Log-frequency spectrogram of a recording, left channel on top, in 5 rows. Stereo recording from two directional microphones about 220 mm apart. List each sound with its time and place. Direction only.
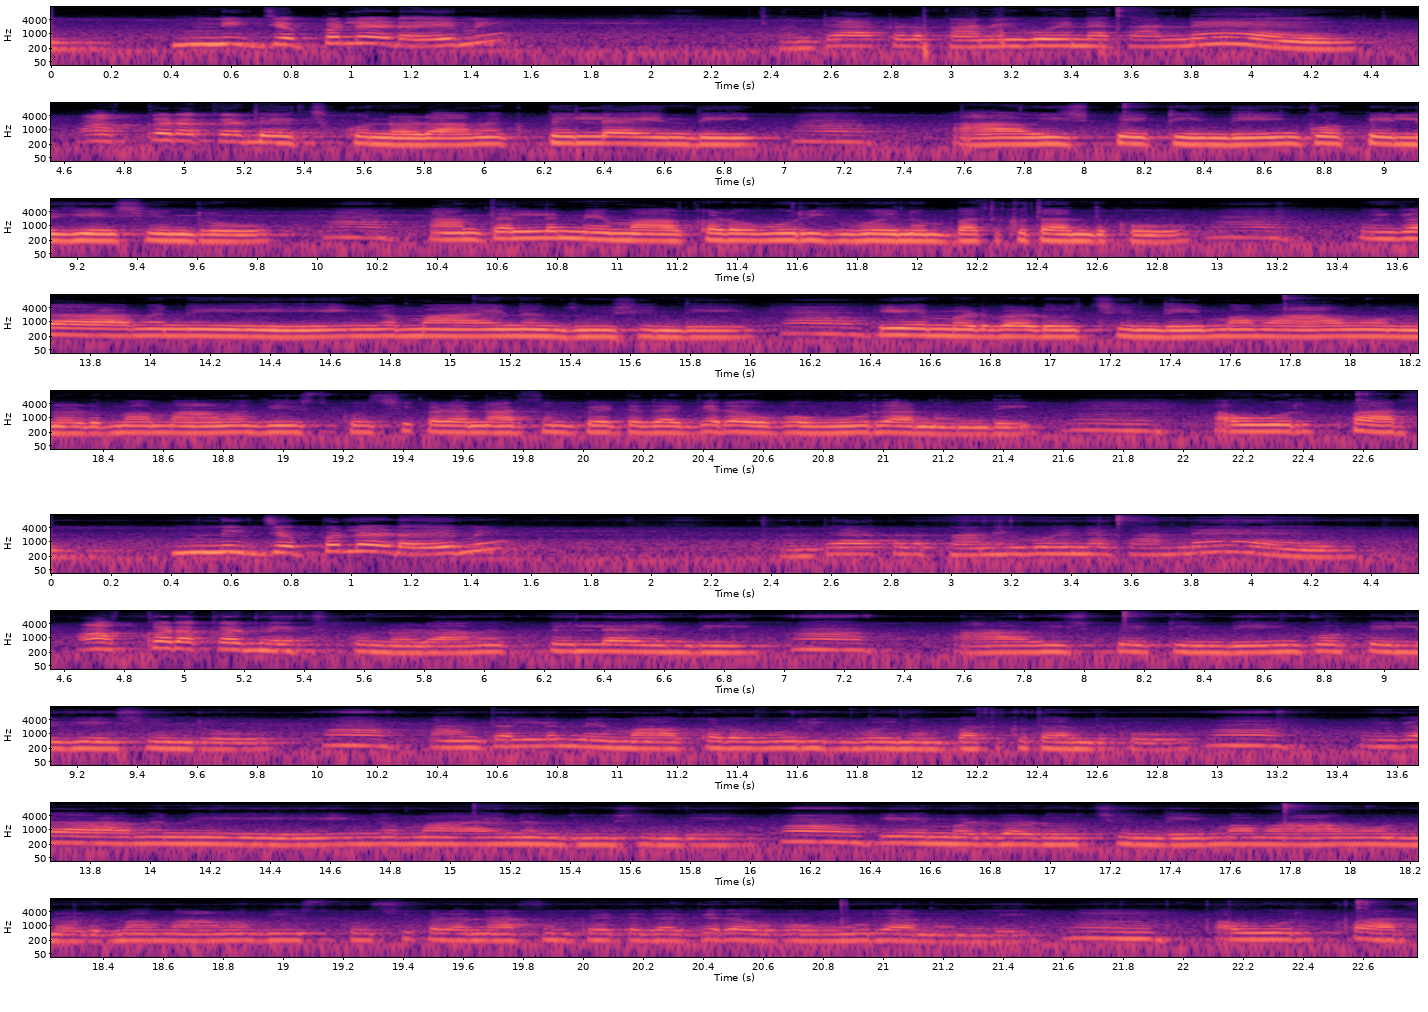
0.5 s a woman's voice: 5° right (ahead or behind)
2.6 s a woman's voice: 50° left (ahead or behind)
4.6 s a woman's voice: 30° right (ahead or behind)
5.5 s a woman's voice: 50° left (ahead or behind)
